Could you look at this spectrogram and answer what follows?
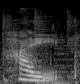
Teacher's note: Hype has a diphthong vowel, I. That E portion is generally the part that's missed. So go for the smile, hi, and your tongue up, hype.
